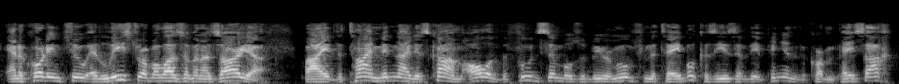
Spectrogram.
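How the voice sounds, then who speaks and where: A man teaching a measured lecture on a religious text, explaining passages and reading Hebrew aloud. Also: on the high side, a bit bright, breathy edge, muffled recording. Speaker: Torah teacher.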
